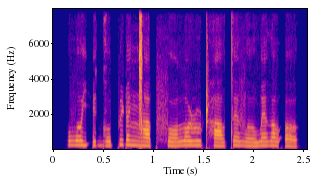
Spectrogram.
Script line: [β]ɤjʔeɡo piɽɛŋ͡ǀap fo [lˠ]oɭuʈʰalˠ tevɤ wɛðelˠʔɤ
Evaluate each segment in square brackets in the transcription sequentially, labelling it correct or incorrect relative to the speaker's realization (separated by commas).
correct, correct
